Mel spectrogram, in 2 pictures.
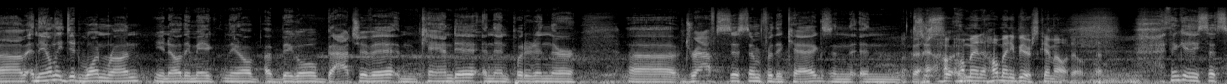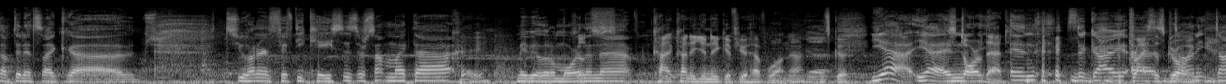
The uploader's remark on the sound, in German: Der Metalkeller hinter den Kulissen eines kleinen aber feinen Festivals. Sonne, See, sehr viel Musik und super Laune. Hinter den Kulissen des Iron Festes in der Westpfalz.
